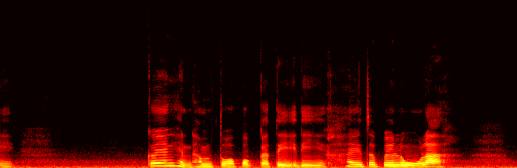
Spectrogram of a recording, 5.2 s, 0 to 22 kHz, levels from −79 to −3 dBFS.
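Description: No technical faults can be heard anywhere in this recording.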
